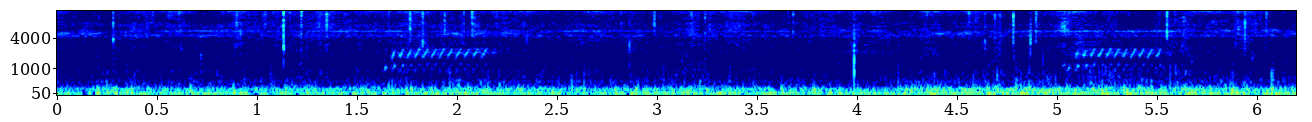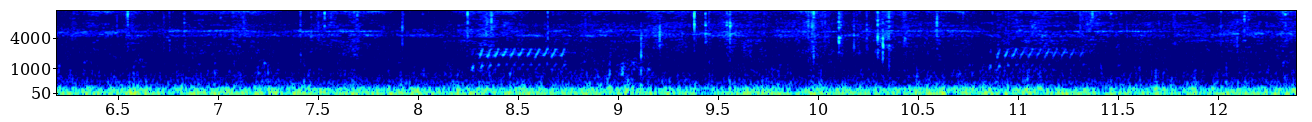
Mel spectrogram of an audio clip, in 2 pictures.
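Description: A frog calling four times, one short call about every three seconds, over the crackle of a campfire and a steady low rumble. A high sound pulses about twice a second throughout.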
